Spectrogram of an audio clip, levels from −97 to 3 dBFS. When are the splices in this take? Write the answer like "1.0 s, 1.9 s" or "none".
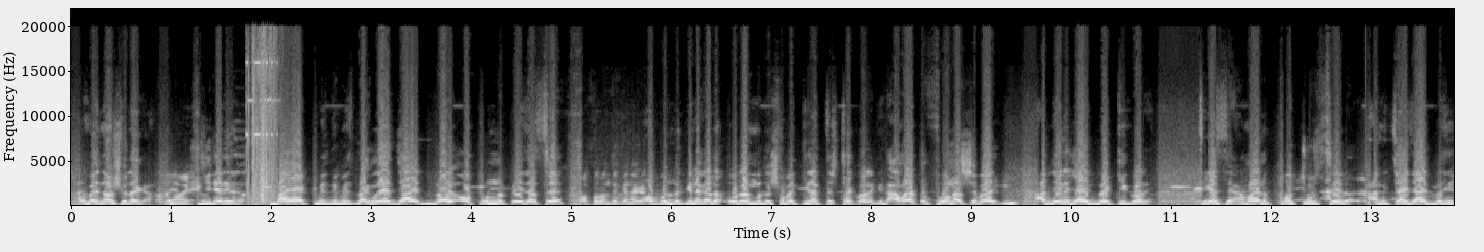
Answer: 1.8 s, 12.9 s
